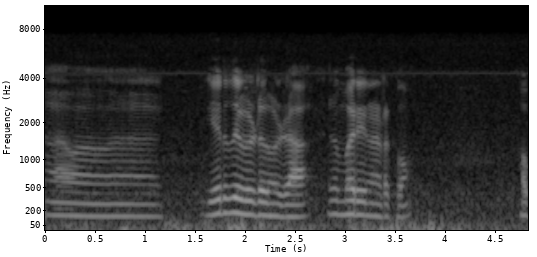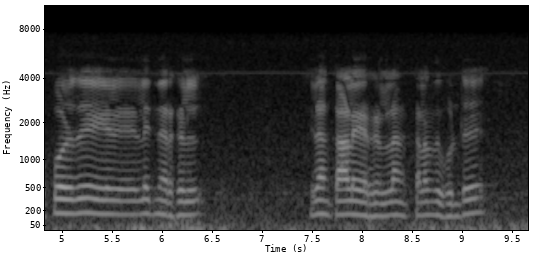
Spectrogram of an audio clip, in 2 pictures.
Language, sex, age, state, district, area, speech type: Tamil, male, 60+, Tamil Nadu, Cuddalore, rural, spontaneous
